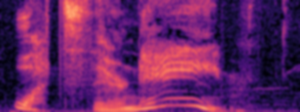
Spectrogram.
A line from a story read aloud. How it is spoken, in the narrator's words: she managed to gasp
